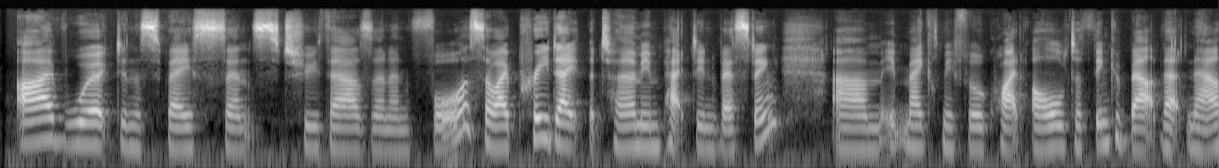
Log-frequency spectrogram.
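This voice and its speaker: Her pitch sits in the medium range. This woman talks with an Australian accent. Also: very clean recording, silent background. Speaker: impact investor. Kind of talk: interview. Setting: studio.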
